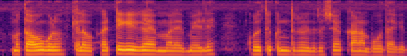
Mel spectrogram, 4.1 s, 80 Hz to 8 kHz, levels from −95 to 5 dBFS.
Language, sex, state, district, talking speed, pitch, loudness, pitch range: Kannada, male, Karnataka, Koppal, 115 wpm, 150 Hz, -18 LUFS, 140-155 Hz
